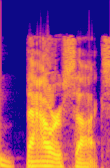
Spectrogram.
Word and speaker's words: Bowersock: Bowersock's greatest name on the planet. Am I pronouncing that correctly?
